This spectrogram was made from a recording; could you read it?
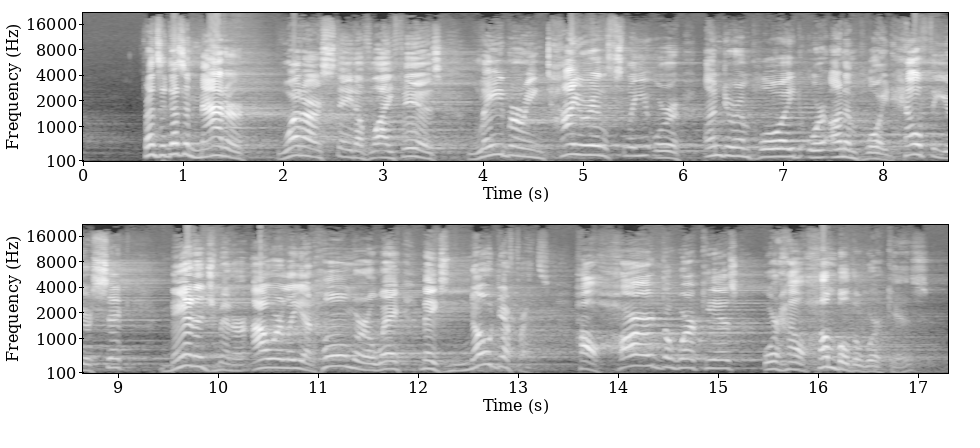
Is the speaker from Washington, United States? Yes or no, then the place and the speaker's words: no; Ohio, United States; accent: Ohio; simply apologized for my Ohio accent.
